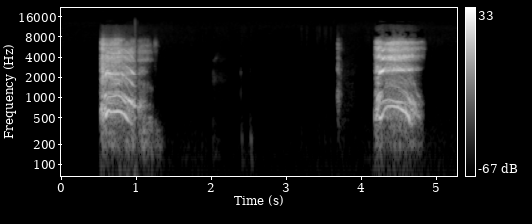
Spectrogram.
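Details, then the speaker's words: A respiratory therapist demonstrates two forceful open-mouth high huffs (forced expiration technique) for cystic fibrosis airway clearance, each about half a second, with a faint breath between them. "now a high huff is when you've gotten it up a little further and it is much more forceful but again open mouth technique let me show you real quick"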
